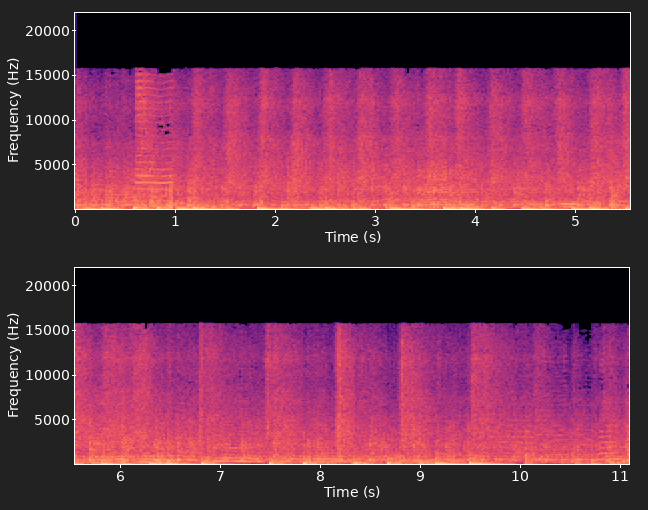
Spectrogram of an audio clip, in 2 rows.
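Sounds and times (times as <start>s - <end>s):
drums and cymbals beating: 0.0s - 11.0s
trumpets and horns melody: 0.0s - 11.0s.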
